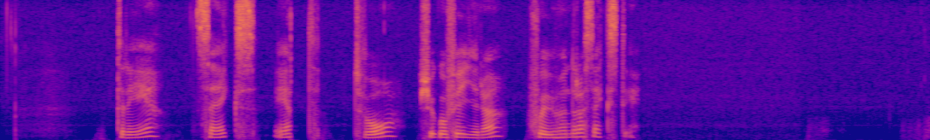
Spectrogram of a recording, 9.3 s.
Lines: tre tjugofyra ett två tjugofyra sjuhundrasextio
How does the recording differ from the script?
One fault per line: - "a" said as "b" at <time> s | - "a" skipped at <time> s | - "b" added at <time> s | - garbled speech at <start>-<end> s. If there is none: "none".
- "tjugofyra" said as "sex" at 1.9 s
